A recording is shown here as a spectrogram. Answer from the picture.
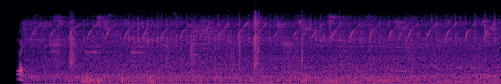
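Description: A bird calling over and over, a short rising note repeated about three times a second, over steady outdoor background noise. A single sharp knock about five seconds in.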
